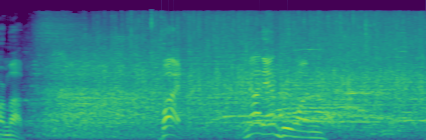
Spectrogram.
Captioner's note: laughter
